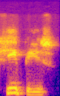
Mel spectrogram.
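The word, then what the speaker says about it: jipis: A feature story with pictures documented the presence of hippies right here in the capital city of the state of Chihuahua. I smiled at the phonetic Spanish spelling for hippies. It's spelled J-I-P-I-S, hippies, J-I-P-I-S in Spanish.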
